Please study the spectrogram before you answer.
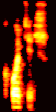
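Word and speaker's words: хочешь: That is व्हाई खचेच then it is verb is खोचेश. Used. Coaches. Okay. खोचिश, खोचिश, खचेश नहीं, खोचिश. ये खोचिश, Khachu. खोचिश. ठीक है, खोचिश प्रोनाउंसिएशन खोचिश है.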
